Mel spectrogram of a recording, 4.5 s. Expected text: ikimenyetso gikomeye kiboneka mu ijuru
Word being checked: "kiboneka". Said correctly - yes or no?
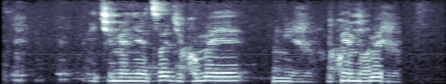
no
